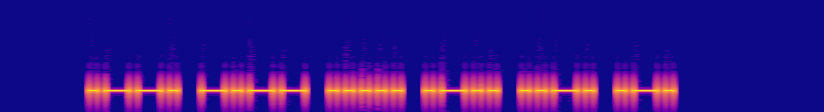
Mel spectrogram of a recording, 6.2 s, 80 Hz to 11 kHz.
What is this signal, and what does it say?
Morse code, heard as a keyed tone, about 20 wpm, 700 Hz. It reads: PY5LFR
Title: DXCC-100 Call Signs - 6 Characters - Repeated 2x - 20wpm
